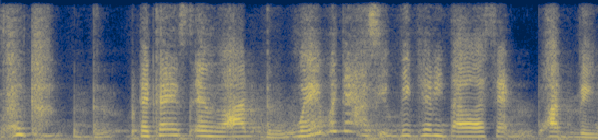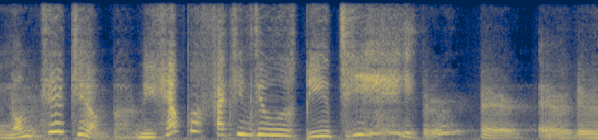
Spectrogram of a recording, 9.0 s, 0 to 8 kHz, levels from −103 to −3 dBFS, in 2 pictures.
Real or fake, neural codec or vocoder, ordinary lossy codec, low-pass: fake; codec, 16 kHz, 0.5 kbps, FunCodec, trained on LibriTTS, 25 frames a second; none; none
